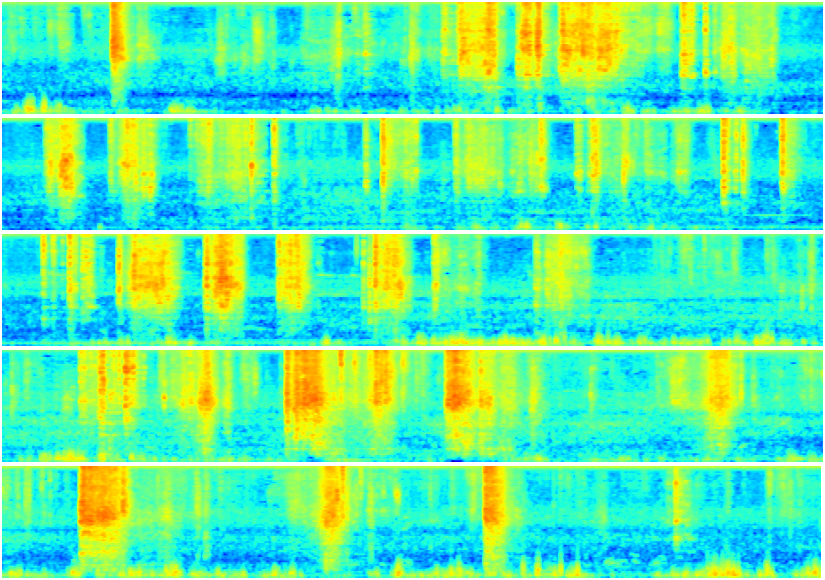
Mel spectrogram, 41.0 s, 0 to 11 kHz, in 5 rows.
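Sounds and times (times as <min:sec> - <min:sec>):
trowel scraping wet concrete: 0:00.5 - 0:07.8, 0:08.6 - 0:22.4, 0:25.3 - 0:30.1, 0:31.2 - 0:35.0, 0:35.6 - 0:36.7, 0:37.4 - 0:38.2.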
